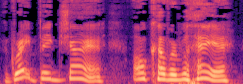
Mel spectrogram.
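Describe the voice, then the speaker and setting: Shrill wailing servant woman, put on by a man. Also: moderate pace, creaky, a little mellow. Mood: wailing terror. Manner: shrill, wailing, high falsetto.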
